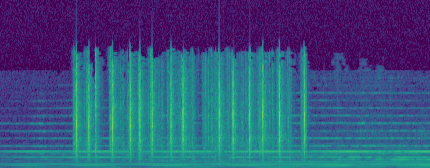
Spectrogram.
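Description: Typewriter keystroke sound effect: a quick, uneven run of about a dozen clicks, ending about three seconds in, over steady held tones of ambient background music.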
